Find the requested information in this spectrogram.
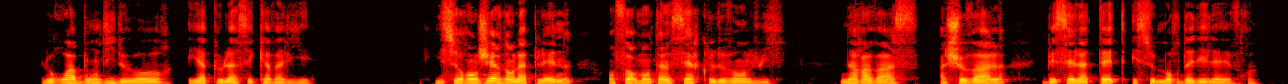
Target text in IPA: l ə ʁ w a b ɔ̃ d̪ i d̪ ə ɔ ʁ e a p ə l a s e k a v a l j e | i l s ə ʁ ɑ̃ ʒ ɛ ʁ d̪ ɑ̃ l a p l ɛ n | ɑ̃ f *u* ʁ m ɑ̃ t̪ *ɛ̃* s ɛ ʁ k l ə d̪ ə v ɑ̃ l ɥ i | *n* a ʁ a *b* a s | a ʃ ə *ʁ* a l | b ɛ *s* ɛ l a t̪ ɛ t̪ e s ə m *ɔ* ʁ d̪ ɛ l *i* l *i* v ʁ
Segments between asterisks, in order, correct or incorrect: incorrect: ɔ, correct, correct, incorrect: v, incorrect: v, correct, correct, incorrect: e, incorrect: ɛ

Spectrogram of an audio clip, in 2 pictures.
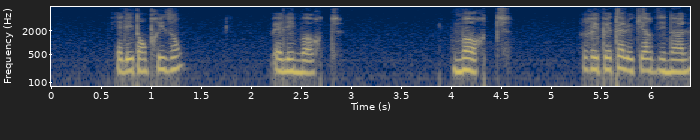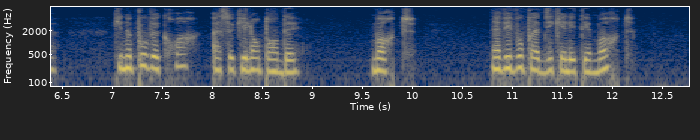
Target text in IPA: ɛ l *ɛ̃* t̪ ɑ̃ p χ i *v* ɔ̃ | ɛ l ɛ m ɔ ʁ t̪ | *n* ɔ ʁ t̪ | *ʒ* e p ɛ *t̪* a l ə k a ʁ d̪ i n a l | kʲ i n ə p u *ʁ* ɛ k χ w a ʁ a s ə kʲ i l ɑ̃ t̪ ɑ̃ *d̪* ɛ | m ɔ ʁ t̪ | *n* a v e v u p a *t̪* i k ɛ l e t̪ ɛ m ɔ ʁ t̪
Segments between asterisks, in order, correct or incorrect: incorrect: ɛ, incorrect: z, incorrect: m, incorrect: ʁ, correct, incorrect: v, correct, correct, incorrect: d̪

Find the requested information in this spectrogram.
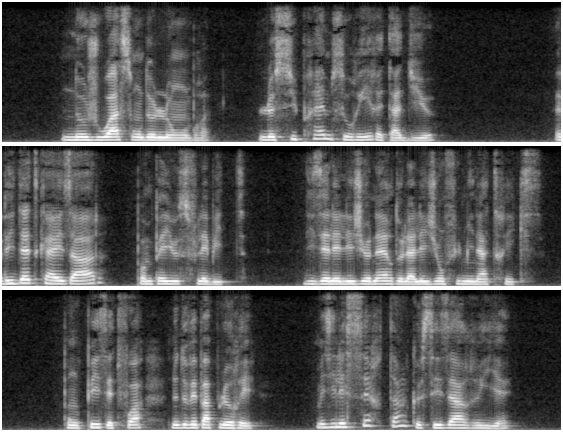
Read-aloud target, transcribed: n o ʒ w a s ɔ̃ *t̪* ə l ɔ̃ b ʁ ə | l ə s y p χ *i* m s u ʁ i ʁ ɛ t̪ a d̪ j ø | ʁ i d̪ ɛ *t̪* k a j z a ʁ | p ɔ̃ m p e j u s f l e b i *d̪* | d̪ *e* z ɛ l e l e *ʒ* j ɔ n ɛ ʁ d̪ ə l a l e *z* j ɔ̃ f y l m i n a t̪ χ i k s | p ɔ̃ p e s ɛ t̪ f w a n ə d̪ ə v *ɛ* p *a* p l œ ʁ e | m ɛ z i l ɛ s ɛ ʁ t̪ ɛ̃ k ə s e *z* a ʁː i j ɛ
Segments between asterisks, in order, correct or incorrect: incorrect: d̪, incorrect: ɛ, correct, incorrect: t̪, incorrect: i, correct, incorrect: ʒ, correct, correct, correct

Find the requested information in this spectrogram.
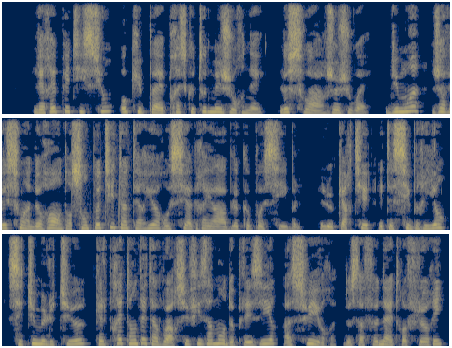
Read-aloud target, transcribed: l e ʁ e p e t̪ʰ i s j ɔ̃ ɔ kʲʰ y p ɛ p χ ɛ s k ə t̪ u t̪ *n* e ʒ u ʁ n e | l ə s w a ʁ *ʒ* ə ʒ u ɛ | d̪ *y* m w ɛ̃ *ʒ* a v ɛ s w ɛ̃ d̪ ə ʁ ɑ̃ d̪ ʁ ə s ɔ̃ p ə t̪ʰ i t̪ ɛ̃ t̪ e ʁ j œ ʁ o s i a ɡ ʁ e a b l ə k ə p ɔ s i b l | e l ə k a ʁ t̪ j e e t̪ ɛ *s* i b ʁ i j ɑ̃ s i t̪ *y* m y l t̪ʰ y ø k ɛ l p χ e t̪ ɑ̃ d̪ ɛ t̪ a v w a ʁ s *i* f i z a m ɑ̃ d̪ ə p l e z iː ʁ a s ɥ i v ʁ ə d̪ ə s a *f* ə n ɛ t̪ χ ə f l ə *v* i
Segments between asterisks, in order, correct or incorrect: incorrect: m, correct, correct, correct, correct, correct, incorrect: y, correct, incorrect: ʁ

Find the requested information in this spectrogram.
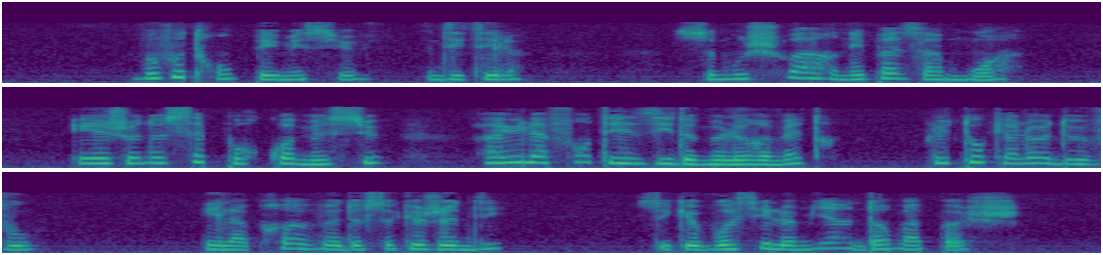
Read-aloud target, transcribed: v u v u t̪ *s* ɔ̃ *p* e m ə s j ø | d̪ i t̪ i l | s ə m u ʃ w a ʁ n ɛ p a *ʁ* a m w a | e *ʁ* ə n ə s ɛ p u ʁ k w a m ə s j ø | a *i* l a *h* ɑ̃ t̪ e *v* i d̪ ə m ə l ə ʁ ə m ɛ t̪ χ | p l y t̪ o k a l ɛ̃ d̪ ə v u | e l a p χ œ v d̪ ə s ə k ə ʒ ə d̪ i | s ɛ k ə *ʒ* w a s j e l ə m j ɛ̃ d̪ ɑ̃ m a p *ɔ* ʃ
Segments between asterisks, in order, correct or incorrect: incorrect: χ, correct, incorrect: z, incorrect: ʒ, incorrect: y, incorrect: f, incorrect: z, incorrect: v, correct

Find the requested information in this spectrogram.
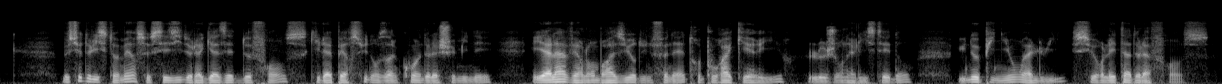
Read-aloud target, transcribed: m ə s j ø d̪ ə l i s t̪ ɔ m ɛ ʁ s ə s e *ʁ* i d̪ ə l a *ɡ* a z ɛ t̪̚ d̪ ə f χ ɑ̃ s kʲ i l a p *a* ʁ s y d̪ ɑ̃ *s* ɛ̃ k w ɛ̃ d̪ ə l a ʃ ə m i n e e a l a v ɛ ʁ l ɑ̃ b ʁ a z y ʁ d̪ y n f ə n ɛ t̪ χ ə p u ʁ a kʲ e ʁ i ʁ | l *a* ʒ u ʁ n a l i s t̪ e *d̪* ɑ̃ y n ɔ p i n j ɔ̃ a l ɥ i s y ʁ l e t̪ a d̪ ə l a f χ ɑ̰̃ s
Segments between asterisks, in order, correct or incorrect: incorrect: z, correct, incorrect: ɛ, incorrect: z, incorrect: ə, correct

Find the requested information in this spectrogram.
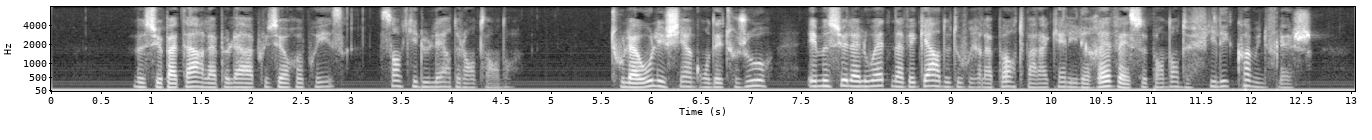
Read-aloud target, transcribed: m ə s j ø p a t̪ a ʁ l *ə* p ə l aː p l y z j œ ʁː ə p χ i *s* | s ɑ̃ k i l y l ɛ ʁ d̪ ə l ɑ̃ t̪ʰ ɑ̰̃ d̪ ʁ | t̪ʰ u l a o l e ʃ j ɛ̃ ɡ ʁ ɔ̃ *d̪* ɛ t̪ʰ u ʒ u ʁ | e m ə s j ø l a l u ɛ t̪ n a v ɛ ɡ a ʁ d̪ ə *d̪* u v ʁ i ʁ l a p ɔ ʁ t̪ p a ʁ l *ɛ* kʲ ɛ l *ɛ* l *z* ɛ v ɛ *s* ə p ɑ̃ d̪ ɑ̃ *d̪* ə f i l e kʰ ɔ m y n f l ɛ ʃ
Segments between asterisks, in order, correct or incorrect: incorrect: a, incorrect: z, correct, correct, incorrect: a, incorrect: i, incorrect: ʁ, correct, correct

